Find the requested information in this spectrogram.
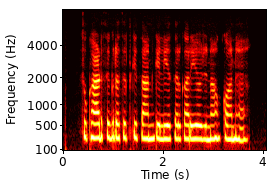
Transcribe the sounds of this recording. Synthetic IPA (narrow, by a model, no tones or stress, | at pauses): sʊkʰaːɾsɪkɾɐsɪt̪kɪsaːnkeliesɐɾkaːɾijoːd͡ʒnakɔːnɦɛː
